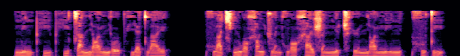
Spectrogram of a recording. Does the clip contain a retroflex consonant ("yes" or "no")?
yes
